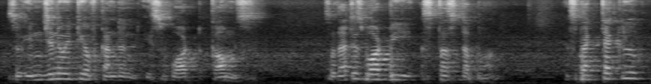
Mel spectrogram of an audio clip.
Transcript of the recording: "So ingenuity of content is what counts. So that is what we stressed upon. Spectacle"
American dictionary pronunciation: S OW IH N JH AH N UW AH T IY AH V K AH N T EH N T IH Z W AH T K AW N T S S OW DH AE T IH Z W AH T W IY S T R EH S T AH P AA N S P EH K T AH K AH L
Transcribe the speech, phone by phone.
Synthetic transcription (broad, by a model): S OW IH N JH AH N UW AH T IY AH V K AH N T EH N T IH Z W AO T K AW N T S S OW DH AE T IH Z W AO T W IY S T AH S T AH P AA N S P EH K T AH K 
